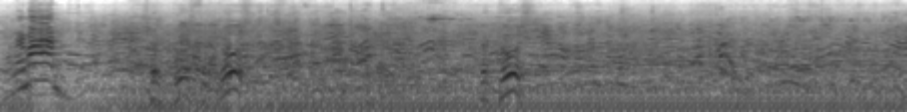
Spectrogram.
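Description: A crowd of children chatters and calls out nearby outdoors.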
